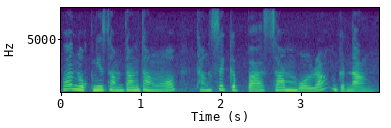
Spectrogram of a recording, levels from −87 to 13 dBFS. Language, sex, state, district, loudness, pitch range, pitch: Garo, female, Meghalaya, West Garo Hills, -15 LUFS, 225-280 Hz, 255 Hz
